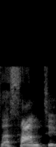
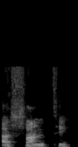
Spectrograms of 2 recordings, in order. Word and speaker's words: Asante: The Asante, the proper pronunciation is Asante, not Ashanti.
